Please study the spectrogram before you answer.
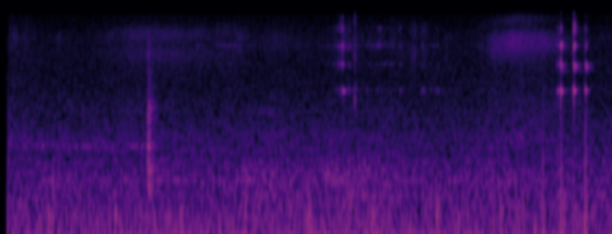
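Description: Glass beer bottles are tapped, giving quiet, bright glassy clinks with short ringing tones over a low background rumble. A few light clicks come first, followed by clusters of clinks.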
